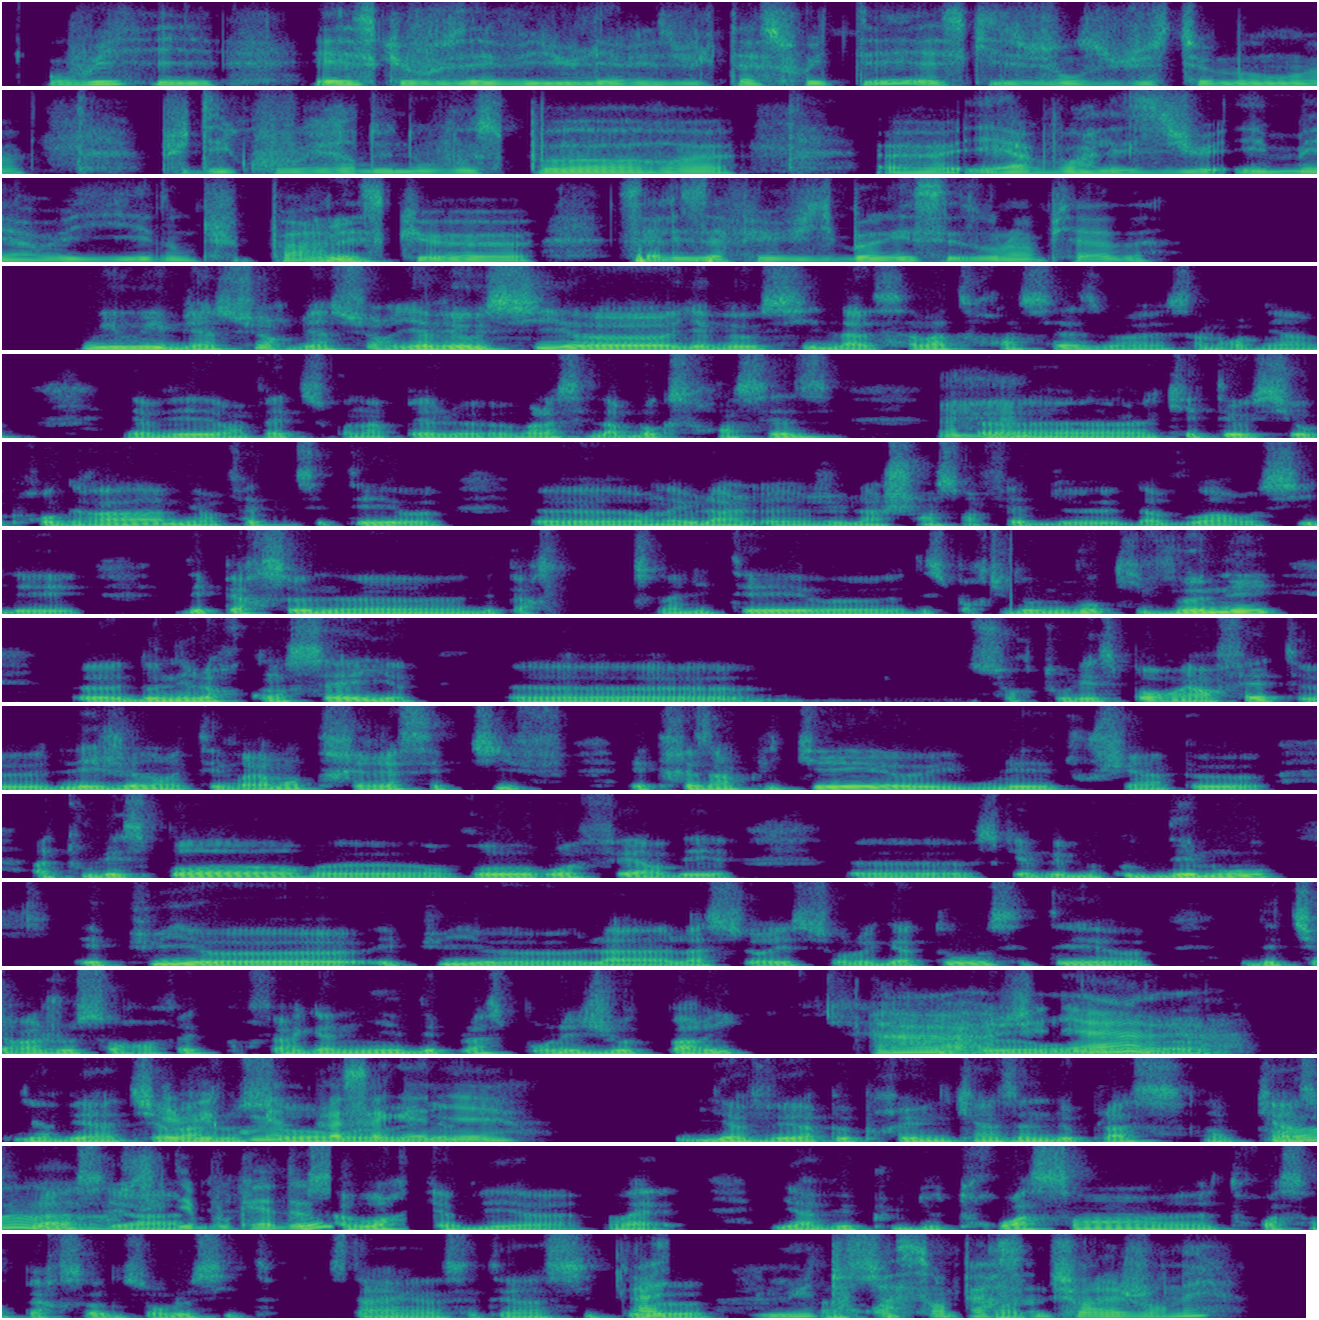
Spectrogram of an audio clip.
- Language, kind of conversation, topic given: French, podcast, Peux-tu nous parler d’un projet créatif qui t’a vraiment fait grandir ?
- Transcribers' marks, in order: other background noise; stressed: "Oui"; tapping; stressed: "venaient"; drawn out: "heu"; stressed: "Génial"; drawn out: "heu"; stressed: "Oh"; surprised: "mille trois cent personnes sur la journée ?"; stressed: "mille trois cent"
